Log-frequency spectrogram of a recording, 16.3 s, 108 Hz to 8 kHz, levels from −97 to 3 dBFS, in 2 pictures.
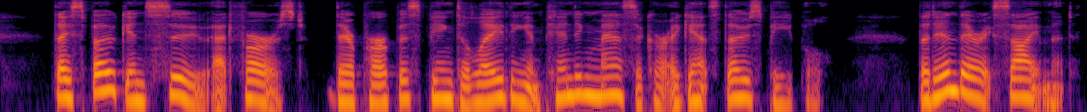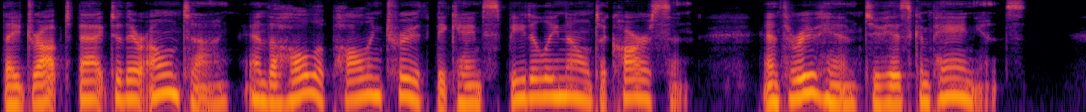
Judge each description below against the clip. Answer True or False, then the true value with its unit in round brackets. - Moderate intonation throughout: True (3.7 semitones)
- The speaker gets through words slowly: False (160 wpm)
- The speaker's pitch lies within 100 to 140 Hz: False (180 Hz)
